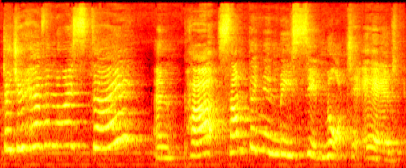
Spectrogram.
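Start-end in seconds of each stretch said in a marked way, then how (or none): 0.0-1.4 put-on high, small polite little-girl voice; timid child. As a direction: ask it like a nervous young girl. Nervous child on the phone.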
